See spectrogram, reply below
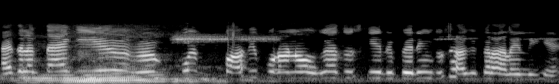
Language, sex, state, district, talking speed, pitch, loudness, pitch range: Hindi, female, Uttar Pradesh, Muzaffarnagar, 160 wpm, 285 Hz, -12 LUFS, 260-295 Hz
